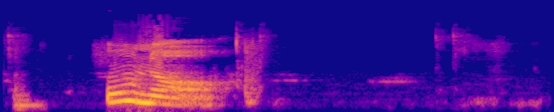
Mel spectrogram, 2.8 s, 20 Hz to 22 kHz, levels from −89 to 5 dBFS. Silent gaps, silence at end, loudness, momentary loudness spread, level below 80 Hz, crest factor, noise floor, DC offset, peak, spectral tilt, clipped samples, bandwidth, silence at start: none; 1.5 s; -13 LUFS; 24 LU; -64 dBFS; 16 dB; -57 dBFS; under 0.1%; -2 dBFS; -4.5 dB/octave; under 0.1%; 10 kHz; 0.1 s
